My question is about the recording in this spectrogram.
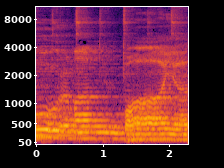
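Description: A man singing a slow melody into a microphone over instrumental backing, holding long notes. About one and a half seconds in he steps up to a higher sustained note.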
